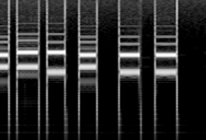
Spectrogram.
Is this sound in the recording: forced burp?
no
